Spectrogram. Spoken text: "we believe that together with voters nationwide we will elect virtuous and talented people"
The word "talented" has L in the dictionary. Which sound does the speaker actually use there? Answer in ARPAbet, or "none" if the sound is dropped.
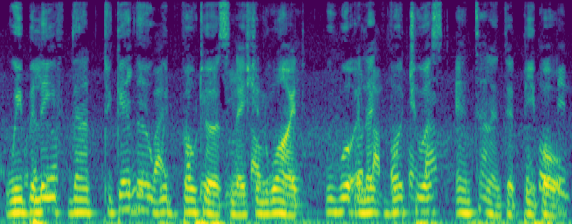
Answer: L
